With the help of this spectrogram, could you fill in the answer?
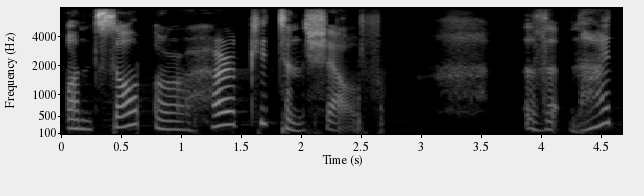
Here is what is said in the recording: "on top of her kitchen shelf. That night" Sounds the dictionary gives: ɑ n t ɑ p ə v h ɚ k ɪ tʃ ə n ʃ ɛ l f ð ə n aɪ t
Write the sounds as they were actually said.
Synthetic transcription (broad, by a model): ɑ n s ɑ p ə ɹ h ɚ k ɪ tʃ ə n ʃ ɛ l f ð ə n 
